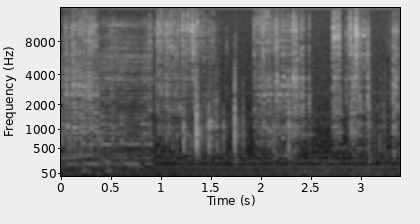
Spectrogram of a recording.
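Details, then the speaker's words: 1997 Sony Discman D-345: music playback cuts out into sharp clicking and grating rattles when the player is moved, caused by a very loose, cracked disc spindle. "oh is it noisy at it up here that must be it my search yeah so it's when it moves"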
